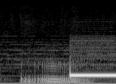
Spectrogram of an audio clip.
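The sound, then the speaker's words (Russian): Telephone ringing tone while calling someone: a loud, steady single-pitched tone starts partway through and holds to the end, after a faint low murmur of background sound. “набираем. Звоним имениннице.”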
